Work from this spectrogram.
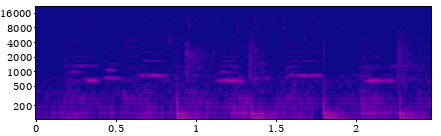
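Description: Mustard seeds crackle and sizzle in about two tablespoons of hot oil in a pan, a steady fry broken by several louder popping bursts at irregular intervals, close and continuous with no talk.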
